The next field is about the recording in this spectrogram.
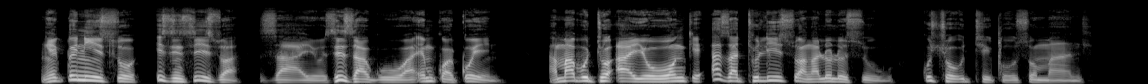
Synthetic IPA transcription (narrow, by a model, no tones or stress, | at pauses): ŋeǃinisɔ | izint͡sʼizwa | zajɔzizaɣuwaʔem̩ɡ̥ʱwaǃweːni | a̰maβutʰɔʔajɔwɔŋkʼɛazatʰuliswaŋalɔlosuɣu | ɣut͡ʃʰʼɔutʰiǁɔusɔmaːnd͡ɮʱa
